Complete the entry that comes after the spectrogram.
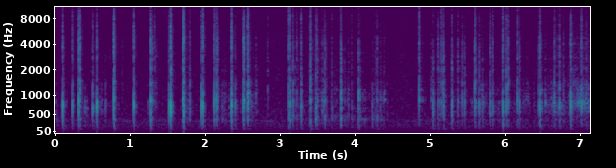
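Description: Long painted fingernails tap a small, hollow, red hard plastic case, like a handheld console case, lying flat on a wooden table. Quick, sharp clicky taps come in a steady stream with a hollow plastic tone around 700 Hz, pause briefly, then resume in denser bursts. Each tap is bright and decays almost instantly.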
